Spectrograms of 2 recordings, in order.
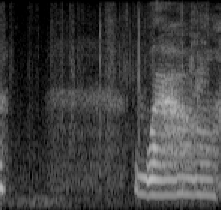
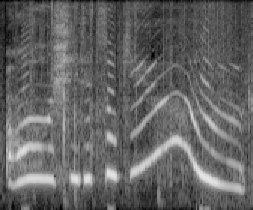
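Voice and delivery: high, loud, slow gushing squeal; real delight, drawn out high and loud; excited squeal; 10 semitones higher, 13 dB louder, much slower than usual. Real, not acted. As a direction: squeal over a cute gift. Opening a gift on camera.

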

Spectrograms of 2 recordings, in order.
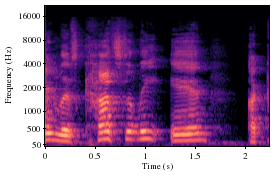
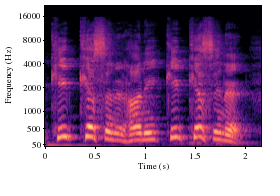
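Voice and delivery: lightly voiced cry of passion, pitched higher but not loud; a hint of the secretary crying out mid-passion; understated ecstatic outcry; mild mock passionate cry; 5 semitones higher than usual. A narrator's reading. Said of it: "cried out loudly".

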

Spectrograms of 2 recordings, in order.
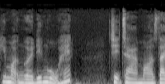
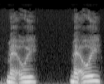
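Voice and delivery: raised anxious calls of mẹ ơi; calling out; 4 semitones higher than usual. Acted. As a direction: call through the dark house, worried. Daughter-in-law calling mother at night.

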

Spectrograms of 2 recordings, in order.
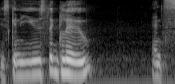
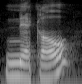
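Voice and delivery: usual speaking voice

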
